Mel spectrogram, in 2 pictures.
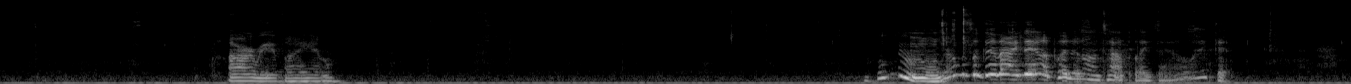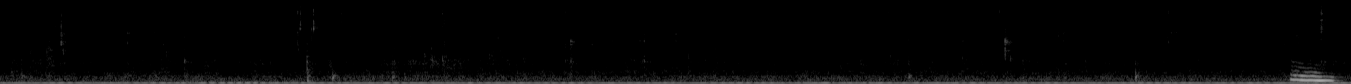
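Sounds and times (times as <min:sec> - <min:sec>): chewing and lip smacking: 0:00.0 - 0:02.2, 0:03.5 - 0:09.8, 0:12.3 - 0:27.0
person humming mm: 0:26.4 - 0:27.0.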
